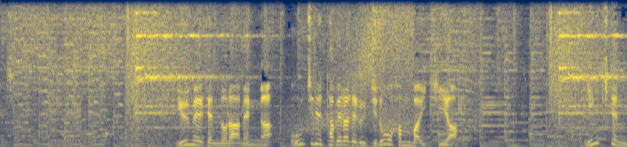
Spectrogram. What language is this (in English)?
Japanese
